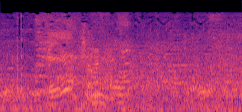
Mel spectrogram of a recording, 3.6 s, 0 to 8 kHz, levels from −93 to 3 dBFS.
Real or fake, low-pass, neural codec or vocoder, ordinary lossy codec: fake; 7.2 kHz; codec, 16 kHz in and 24 kHz out, 1.1 kbps, FireRedTTS-2 codec; MP3, 24 kbps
